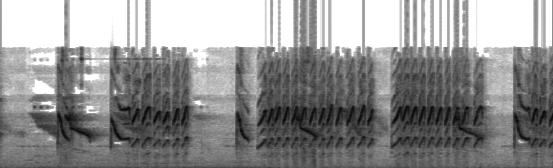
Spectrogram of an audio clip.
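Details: Female Oriental white-eye, recorded as a lure, delivers quick falling whistles leading into sustained buzzy pulsed trills, each burst around a second long with short silent gaps between.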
